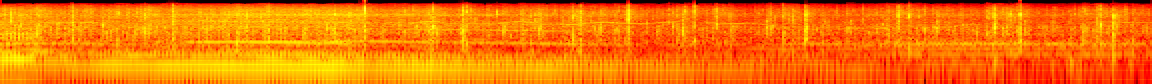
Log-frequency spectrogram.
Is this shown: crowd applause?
yes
